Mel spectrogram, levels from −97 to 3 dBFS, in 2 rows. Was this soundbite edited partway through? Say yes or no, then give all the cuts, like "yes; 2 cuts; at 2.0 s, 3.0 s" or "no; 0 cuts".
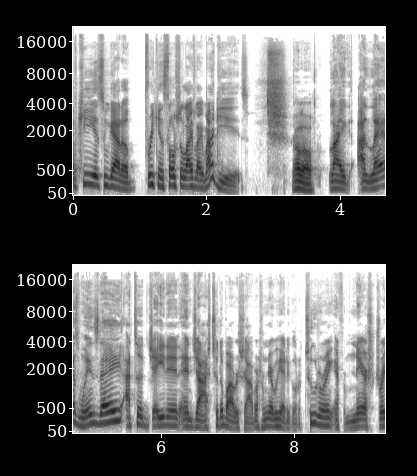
no; 0 cuts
